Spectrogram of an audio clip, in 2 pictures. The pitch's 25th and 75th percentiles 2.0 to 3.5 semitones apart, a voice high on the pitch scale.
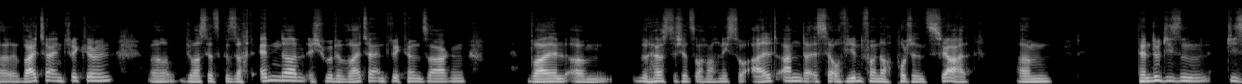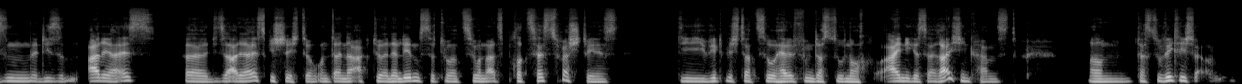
No: narrow, 2.5 semitones; medium, 140 Hz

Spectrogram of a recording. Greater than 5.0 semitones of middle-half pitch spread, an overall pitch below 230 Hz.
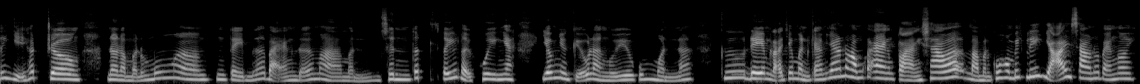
No: wide, 5.4 semitones; high, 240 Hz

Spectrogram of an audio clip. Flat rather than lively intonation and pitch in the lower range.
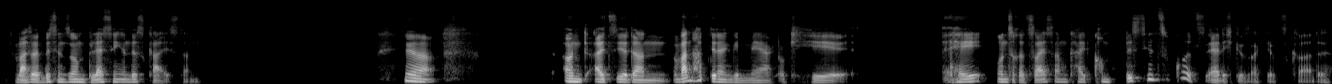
No: average, 3.6 semitones; low, 120 Hz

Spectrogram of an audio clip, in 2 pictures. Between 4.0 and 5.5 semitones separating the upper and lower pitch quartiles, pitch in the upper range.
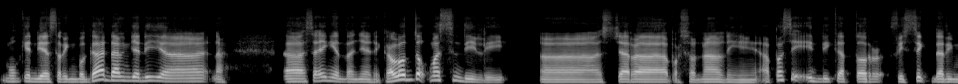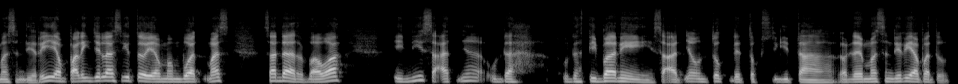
No: average, 4.3 semitones; low, 130 Hz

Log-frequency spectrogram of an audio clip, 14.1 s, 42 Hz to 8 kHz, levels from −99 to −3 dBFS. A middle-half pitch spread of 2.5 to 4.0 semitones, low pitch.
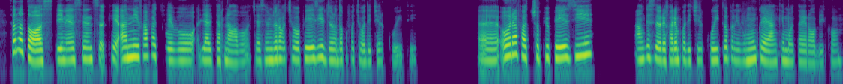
No: average, 2.8 semitones; high, 195 Hz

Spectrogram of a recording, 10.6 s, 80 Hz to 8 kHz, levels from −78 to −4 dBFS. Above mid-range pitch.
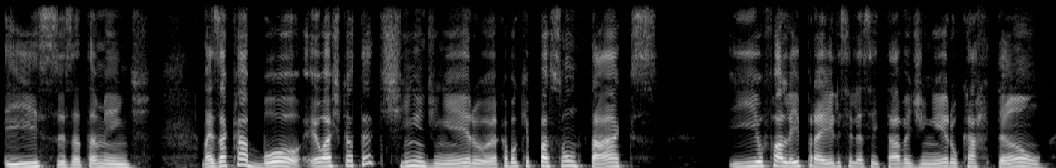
No: medium, 170 Hz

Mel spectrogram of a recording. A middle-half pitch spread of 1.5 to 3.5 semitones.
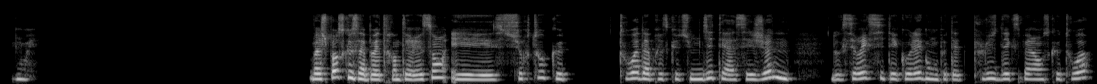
Yes: narrow, 2.5 semitones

